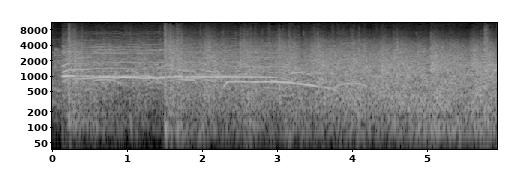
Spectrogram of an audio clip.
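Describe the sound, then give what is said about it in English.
A high-rise public housing project in Baltimore is demolished by implosion: a sudden heavy blast breaks in and becomes a sustained, loud rumble, while a crowd of spectators cheers and a shrill whistle sounds over it. “That was the sound of one of Baltimore's worst public housing projects being reduced to rubble.”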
